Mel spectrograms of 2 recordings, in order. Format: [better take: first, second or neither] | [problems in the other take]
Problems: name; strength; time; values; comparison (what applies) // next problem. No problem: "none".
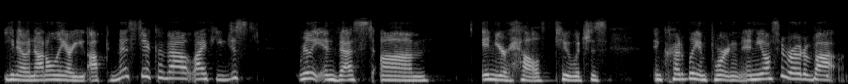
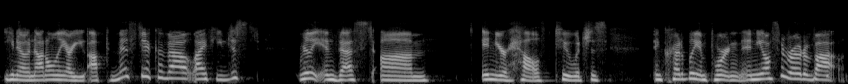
second | garbled, watery; badly; nothing above 7.5 kHz; slightly in the second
